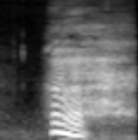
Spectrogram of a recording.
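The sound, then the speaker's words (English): A single voiced yawn that opens on a falling tone and trails into a long, breathy exhale, fairly loud and heard alone. “God, I'm fucking yawning just by the mere say of the name.”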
